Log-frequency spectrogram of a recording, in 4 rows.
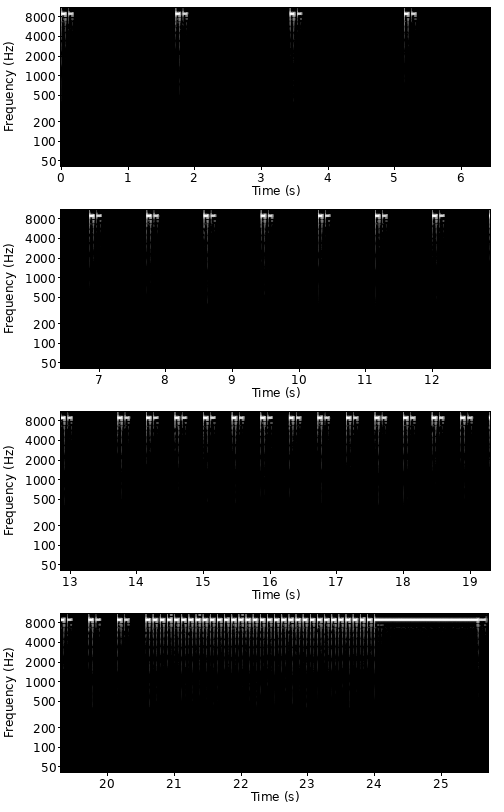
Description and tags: FX - Beep bomb countdown 3
Made with Synth-VST FM8, a simple beep sound for different purposes, like a bomb or any beeping things :)
Comments and ratings welcome :)
beeping, biep, bomb, countdown, FX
